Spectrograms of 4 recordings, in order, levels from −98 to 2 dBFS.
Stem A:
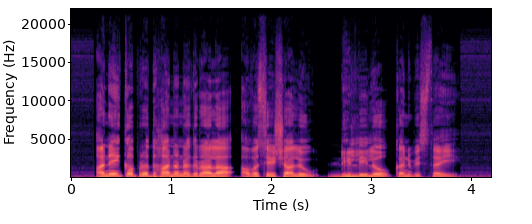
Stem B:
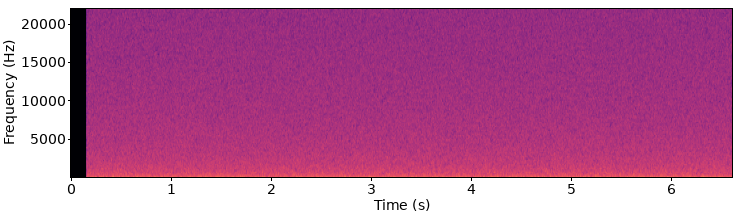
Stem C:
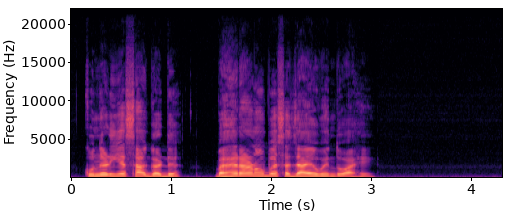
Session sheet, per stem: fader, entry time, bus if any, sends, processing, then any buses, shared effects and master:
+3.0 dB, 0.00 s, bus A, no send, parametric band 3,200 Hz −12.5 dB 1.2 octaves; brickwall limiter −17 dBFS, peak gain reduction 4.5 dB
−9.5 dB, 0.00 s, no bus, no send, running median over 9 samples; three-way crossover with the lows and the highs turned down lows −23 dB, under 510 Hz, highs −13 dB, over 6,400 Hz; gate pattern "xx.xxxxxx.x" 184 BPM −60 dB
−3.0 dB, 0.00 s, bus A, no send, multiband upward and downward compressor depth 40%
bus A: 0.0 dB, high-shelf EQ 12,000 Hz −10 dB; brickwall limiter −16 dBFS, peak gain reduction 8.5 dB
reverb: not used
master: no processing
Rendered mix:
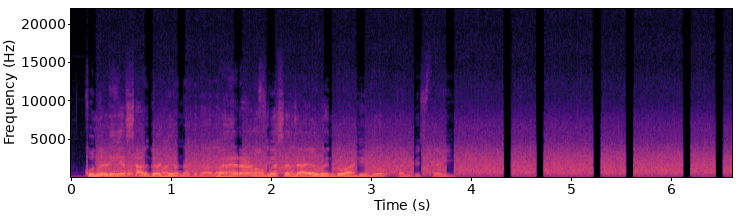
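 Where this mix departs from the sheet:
stem A +3.0 dB → −4.5 dB
stem B −9.5 dB → −0.5 dB
master: extra high-shelf EQ 8,000 Hz −6.5 dB

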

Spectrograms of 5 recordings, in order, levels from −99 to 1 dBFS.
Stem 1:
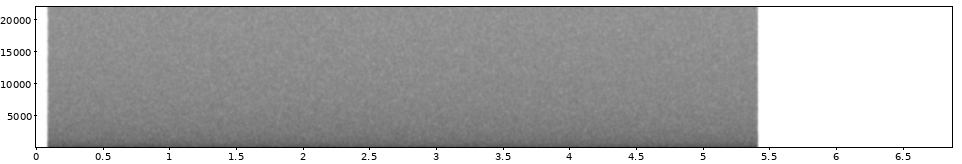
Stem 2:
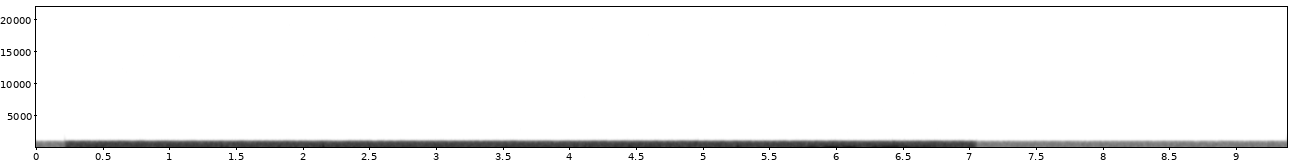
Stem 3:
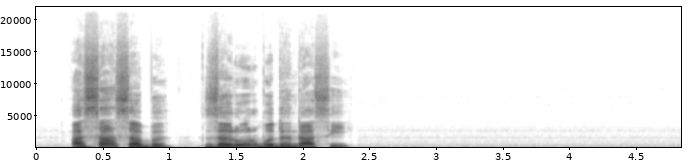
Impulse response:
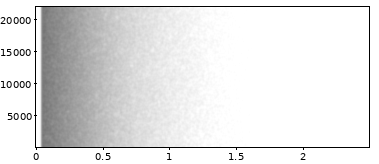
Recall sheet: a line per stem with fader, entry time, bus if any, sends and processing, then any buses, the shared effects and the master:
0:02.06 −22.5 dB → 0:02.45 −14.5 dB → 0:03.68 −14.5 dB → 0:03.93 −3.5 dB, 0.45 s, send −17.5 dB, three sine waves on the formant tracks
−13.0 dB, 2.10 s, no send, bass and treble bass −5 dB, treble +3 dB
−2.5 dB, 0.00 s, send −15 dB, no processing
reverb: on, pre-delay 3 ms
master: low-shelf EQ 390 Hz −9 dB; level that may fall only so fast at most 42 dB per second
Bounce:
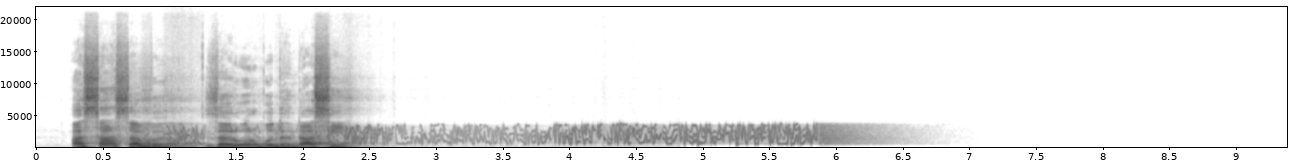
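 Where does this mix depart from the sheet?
stem 1 −22.5 dB → −31.5 dB
stem 2: muted
reverb return −9.5 dB

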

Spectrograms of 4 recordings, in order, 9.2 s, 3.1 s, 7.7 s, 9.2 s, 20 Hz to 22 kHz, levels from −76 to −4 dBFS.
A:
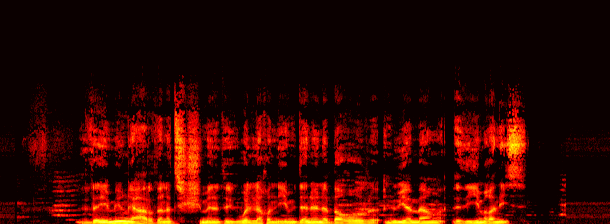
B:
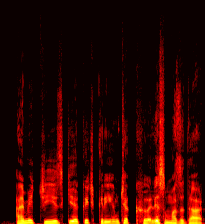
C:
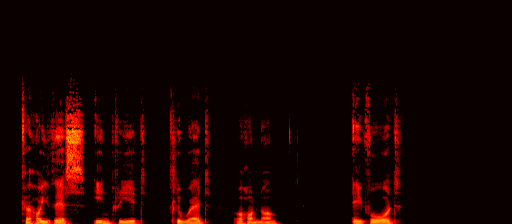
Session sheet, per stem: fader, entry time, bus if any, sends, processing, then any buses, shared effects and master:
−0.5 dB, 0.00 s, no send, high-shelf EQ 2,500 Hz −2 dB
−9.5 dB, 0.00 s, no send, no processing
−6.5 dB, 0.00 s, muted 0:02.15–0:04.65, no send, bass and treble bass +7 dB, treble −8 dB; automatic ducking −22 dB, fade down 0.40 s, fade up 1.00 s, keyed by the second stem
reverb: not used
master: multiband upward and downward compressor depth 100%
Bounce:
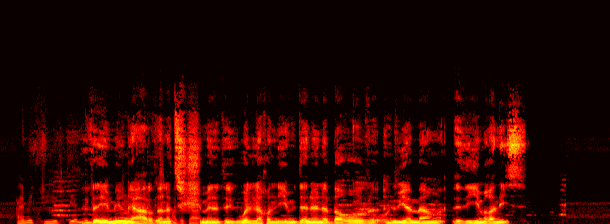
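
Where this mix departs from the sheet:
stem B −9.5 dB → −18.0 dB
stem C: missing bass and treble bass +7 dB, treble −8 dB
master: missing multiband upward and downward compressor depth 100%

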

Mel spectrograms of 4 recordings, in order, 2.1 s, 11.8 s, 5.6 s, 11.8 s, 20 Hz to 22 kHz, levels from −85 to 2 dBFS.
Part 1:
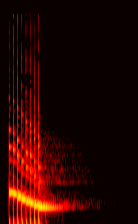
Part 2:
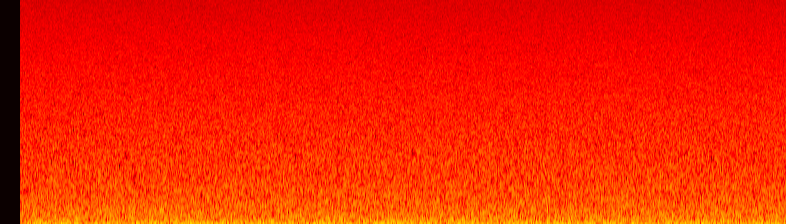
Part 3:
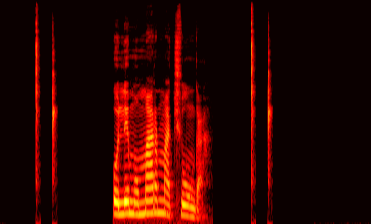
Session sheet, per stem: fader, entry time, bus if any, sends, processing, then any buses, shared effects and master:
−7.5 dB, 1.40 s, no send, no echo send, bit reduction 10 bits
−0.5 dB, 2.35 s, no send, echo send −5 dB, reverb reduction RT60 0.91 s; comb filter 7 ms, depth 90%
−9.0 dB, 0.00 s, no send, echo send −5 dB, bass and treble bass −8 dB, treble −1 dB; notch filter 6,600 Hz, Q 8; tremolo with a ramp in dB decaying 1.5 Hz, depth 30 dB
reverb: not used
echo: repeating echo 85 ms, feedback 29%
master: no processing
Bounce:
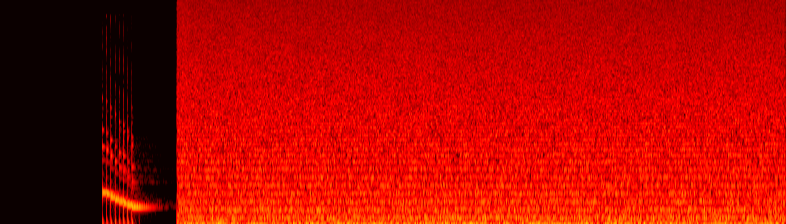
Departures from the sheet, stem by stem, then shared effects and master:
stem 1: missing bit reduction 10 bits
stem 2 −0.5 dB → −8.0 dB
stem 3: muted

